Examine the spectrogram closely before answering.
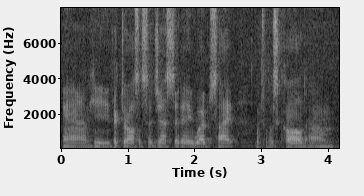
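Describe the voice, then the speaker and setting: A man gives a casual interview account in a low, monotone voice. He rambles step by step through what was said and done. Faint noise runs under the amateur video sound. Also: measured pace. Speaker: documentary interviewee.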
